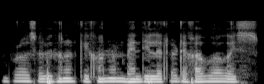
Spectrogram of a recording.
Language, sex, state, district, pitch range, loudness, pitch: Assamese, male, Assam, Hailakandi, 125-140 Hz, -16 LUFS, 130 Hz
